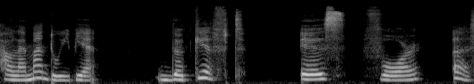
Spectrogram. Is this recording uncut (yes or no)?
yes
